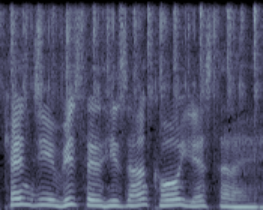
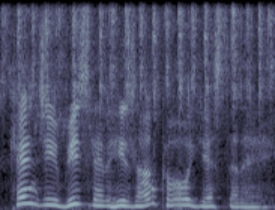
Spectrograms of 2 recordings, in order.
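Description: Both takes have the same delivery.

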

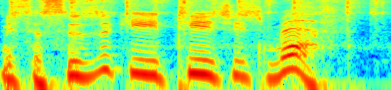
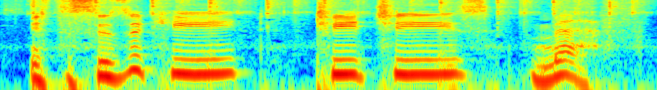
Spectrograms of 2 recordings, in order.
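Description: First: It is said at a noticeably faster pace. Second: It is said at a normal, unhurried pace.

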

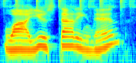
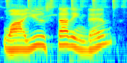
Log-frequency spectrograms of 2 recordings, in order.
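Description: No difference in how they are said.

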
